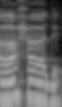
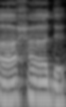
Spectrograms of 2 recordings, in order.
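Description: First: The word ends on a bare "d" sound. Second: The word ends on a bare "d" sound.

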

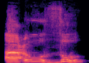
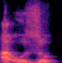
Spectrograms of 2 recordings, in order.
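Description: First: The middle consonant is a soft 'th' sound. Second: The middle consonant is a buzzing 'z' sound. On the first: The speaker calls it right. "you have a'udhu" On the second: The speaker calls it wrong. "It's not a'uzu"

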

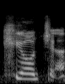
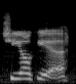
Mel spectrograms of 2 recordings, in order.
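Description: First: The word is pronounced in the Italian way. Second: The word is pronounced in the common anglicized way. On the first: "I was taught how to pronounce it by an Italian lady. She said Kioja" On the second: "I think it's often pronounced Chioggia"

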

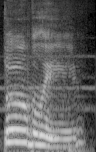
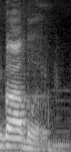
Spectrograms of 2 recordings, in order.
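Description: First: The first syllable has a long 'oo' vowel. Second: The first syllable has a short 'uh' vowel. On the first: The name is a nod to a singer's name. "I call it Boobly. Because it's [name]" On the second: The name is the ordinary word for fizzy. "if it's actually Bubbly"

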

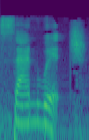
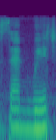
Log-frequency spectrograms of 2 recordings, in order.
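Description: First: English pronunciation, stress on the first syllable. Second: Thai pronunciation, with Thai tones. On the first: "สเตรสนะคะตรงพยางค์แรกนะคะ" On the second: "เวลาเราพูดภาษาไทยเราก็กินแซนด์วิชใช่ไหม"

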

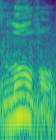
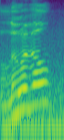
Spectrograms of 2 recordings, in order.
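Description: First: The middle 'i' sound is dropped. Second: The middle 'i' sound is pronounced. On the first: The speaker calls it right. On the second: The speaker calls it wrong.

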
